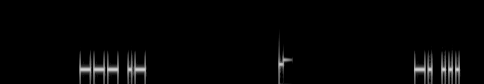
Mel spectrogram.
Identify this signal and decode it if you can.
Morse code, heard as a keyed tone, about 36 wpm, 700 Hz. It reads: OA NS
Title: Top Two Letter Combinations in Words 35wpm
